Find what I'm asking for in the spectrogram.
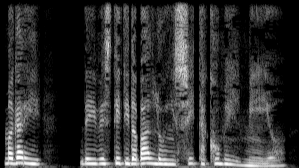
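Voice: medium pitch, sing-song, measured pace, darkish tone, no echo, voice pushed up. An audiobook narrator voicing a vain, glamorous goddess of love who talks in a gushing, condescending and theatrical way. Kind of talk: audiobook character voice.

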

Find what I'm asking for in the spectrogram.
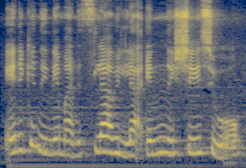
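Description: Menacing mocking middle-aged man in an audio story, woman reading it, soft music behind. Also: sits high, brisk, close to an everyday voice.

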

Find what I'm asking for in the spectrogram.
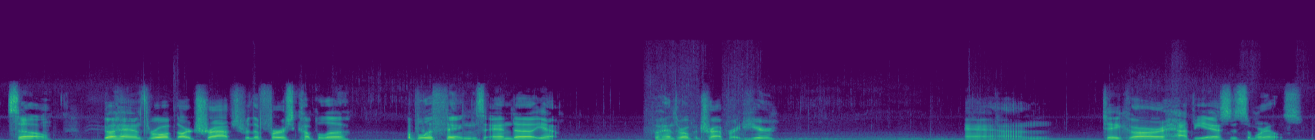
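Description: Lively casual man commenting on gameplay. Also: medium pitch, unhurried, long pauses, dry recording. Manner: casual, profane, talking to himself. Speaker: gaming YouTuber.

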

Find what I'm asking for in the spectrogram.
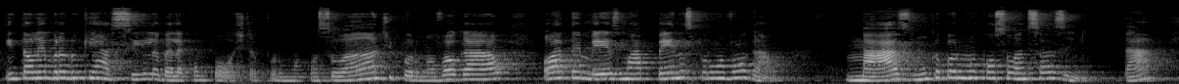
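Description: A Brazilian woman teacher giving a remote lesson, talking patiently, repeating words slowly and checking in with short tag questions. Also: on the high side, expressive, a bit bright. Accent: Brazilian Portuguese. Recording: echoey room with long reverb.

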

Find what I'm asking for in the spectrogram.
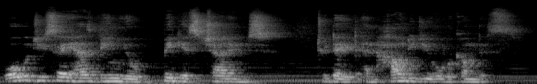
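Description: A man's voice: mid-range voice, steady tone, normal speed. Male interviewer, polite, lots of ums, far from the mic, really echoey. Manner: polite, deferential, many fillers. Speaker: interview host. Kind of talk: hosted interview. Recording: distant mic in a very echoey room, faint music.

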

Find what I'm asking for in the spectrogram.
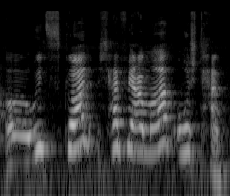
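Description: A woman's voice: sits high, racing, a bit bright. A woman with an Algerian Arabic accent teaching a class over a video call, patiently repeating and explaining.

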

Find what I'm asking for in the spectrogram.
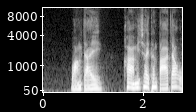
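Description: A man's voice: mid-range voice, animated, unhurried, pitched above the performer's own voice, natural voice. A man putting on a sly mysterious old fortune-teller. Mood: knowing.

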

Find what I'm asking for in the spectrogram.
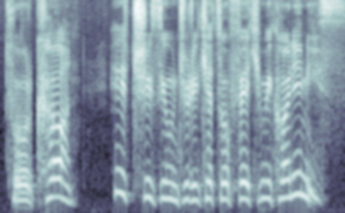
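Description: A woman's voice: fairly high pitch, darkish tone, no room sound, clean studio sound, close to an everyday voice. A woman dubbing a bossy older village mother-in-law who scolds and gives orders. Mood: stern. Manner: scolding, commanding. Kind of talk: Persian dub of a TV drama.

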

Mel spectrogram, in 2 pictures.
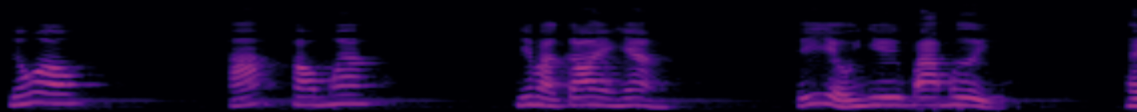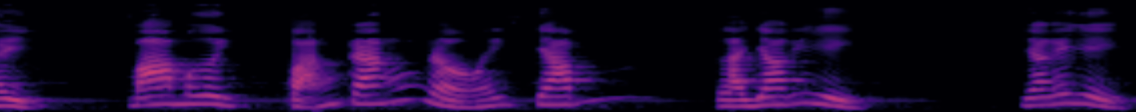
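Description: A woman explains code step by step, with a bright, clear tone pitched a little high. She talks in a chatty way and keeps turning to her students with questions. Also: measured pace, pauses often, slight background noise. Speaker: programming teacher. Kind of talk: screen-recorded coding lesson.

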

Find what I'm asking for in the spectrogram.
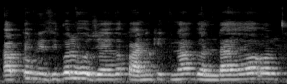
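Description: A woman's voice: a little high, steady tone, moderate pace, mellow, faint music behind. A woman, casually narrating a home cooking vlog and explaining each step to her viewers. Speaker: home cook vlogger. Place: home kitchen. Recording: echoey kitchen, mic far off.

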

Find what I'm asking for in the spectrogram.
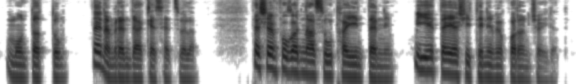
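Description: A man voicing a calm, fearless young gunslinger in an audiobook, speaking quietly and steadily. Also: medium pitch, dry recording, studio quality, close to an everyday voice. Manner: quiet and steady, turning sharp when he threatens. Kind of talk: audiobook character voice.

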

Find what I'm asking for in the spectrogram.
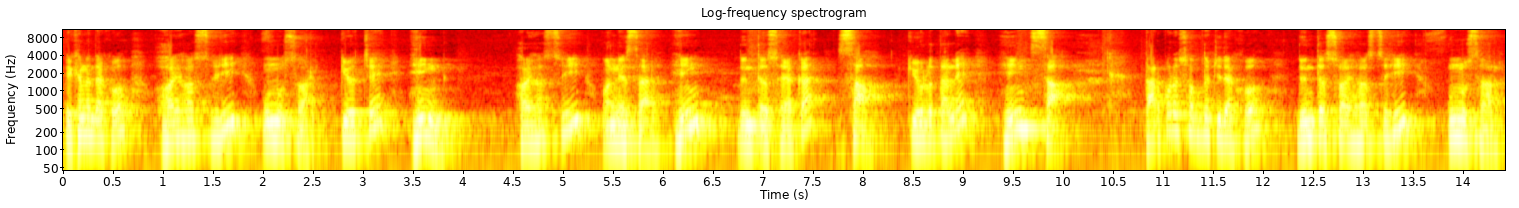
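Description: A man's voice: a little high, expressive, normal speed, long pauses, reverberant. A man with a Bangladeshi Bengali accent teaching a children's reading lesson, patiently spelling out letters and asking questions.

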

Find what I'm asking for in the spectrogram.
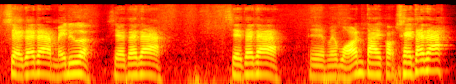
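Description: A woman's voice: medium pitch, fairly even intonation, moderate pace, a bit bright. Young mother, casual home video, coaxing and scolding, faint background noise. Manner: coaxing, scolding and exclaiming at a toddler. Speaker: mother filming her child.

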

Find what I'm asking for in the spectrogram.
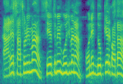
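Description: A woman voicing a young, hot-tempered new son-in-law in an adult cartoon, ranting rapidly and swearing indignantly. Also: high voice, a bit bright. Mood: aggrieved.

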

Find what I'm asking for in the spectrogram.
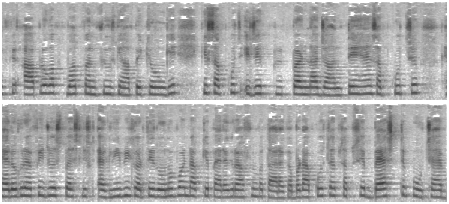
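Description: A young woman with a fairly high, soft, mellow voice teaches an exam-prep class. She reads English passages aloud slowly, explains each one patiently, and keeps checking in with students, often asking "theek hai".

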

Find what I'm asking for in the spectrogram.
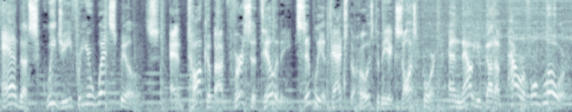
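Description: A man giving an emphatic, urgent sales pitch as a home shopping host and infomercial announcer. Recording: music bed under voice. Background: music.

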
